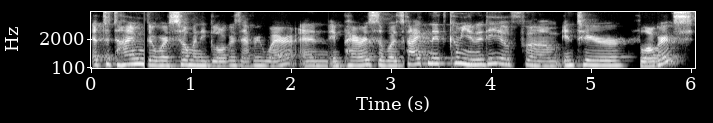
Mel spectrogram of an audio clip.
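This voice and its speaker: There is noticeable background noise as a woman of medium pitch speaks with a slight Dutch accent and ordinary pitch variation. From Netherlands. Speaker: designer and blogger. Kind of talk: podcast interview.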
